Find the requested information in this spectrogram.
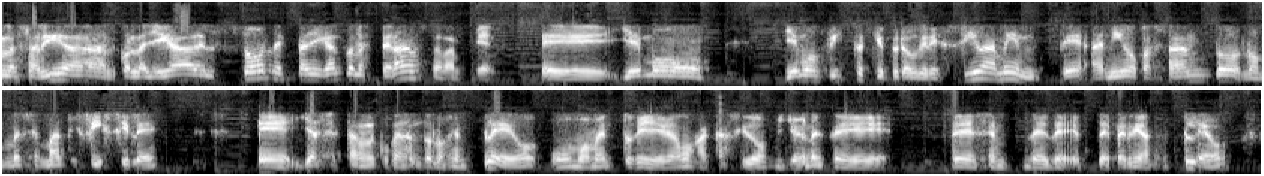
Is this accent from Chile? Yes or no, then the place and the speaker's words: yes; Chile; porque como buen chileno, vamos a último minuto a comprar los regalos de Navidad.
